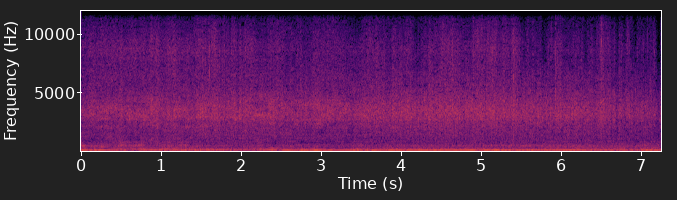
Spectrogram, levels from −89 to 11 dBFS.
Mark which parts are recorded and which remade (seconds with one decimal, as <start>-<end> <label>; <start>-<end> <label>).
0.0-1.4 remade; 1.4-2.1 recorded; 2.1-3.5 remade; 3.5-7.3 recorded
